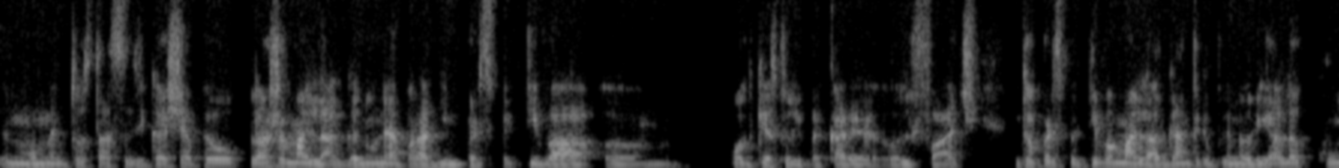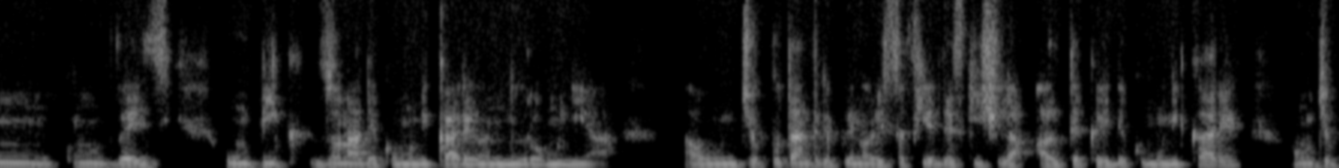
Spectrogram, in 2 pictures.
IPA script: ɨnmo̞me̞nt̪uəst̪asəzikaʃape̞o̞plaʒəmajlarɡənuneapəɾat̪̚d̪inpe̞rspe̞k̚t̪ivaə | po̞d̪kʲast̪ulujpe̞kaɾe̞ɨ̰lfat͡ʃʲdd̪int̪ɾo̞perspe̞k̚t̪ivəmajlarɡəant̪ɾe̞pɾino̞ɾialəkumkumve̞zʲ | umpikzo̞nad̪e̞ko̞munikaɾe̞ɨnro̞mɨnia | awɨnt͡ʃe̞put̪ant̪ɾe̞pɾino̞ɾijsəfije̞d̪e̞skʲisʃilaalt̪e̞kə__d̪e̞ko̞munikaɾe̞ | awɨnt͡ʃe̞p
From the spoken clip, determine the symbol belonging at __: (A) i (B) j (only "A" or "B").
B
